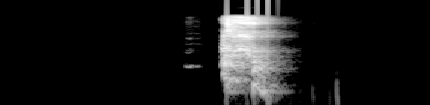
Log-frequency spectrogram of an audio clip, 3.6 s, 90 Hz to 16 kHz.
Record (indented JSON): {
  "cough_length": "3.6 s",
  "cough_amplitude": 32768,
  "cough_signal_mean_std_ratio": 0.27,
  "survey_phase": "beta (2021-08-13 to 2022-03-07)",
  "age": "45-64",
  "gender": "Male",
  "wearing_mask": "No",
  "symptom_none": true,
  "smoker_status": "Never smoked",
  "respiratory_condition_asthma": false,
  "respiratory_condition_other": false,
  "recruitment_source": "REACT",
  "submission_delay": "4 days",
  "covid_test_result": "Negative",
  "covid_test_method": "RT-qPCR"
}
